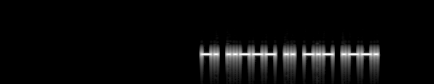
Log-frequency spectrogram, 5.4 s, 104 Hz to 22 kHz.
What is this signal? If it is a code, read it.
Morse code, heard as a keyed tone, about 31 wpm, 700 Hz. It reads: N2IKP
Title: USA Call Signs - 5 Characters - Repeated 3x - 30wpm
